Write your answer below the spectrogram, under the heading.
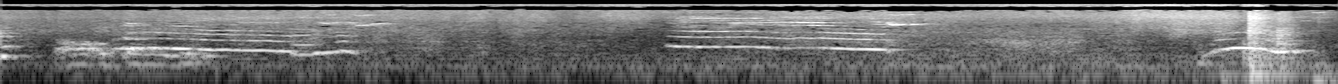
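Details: Siberian Huskies getting a bath indoors: two drawn-out, whining calls slide downward in pitch, each about a second long, then a brief rising-and-falling yelp near the end, with soft talking and room noise underneath.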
